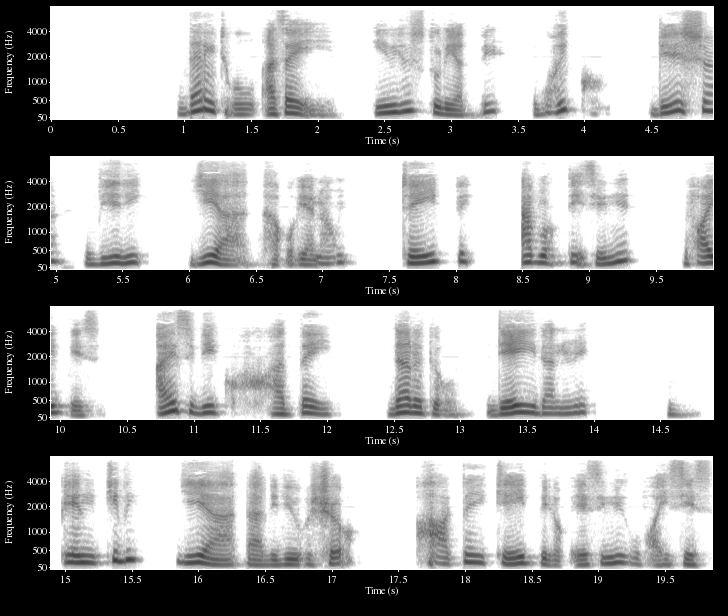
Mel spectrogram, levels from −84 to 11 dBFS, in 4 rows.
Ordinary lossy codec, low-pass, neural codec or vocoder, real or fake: MP3, 48 kbps; 7.2 kHz; codec, 16 kHz, 0.5 kbps, FunCodec, trained on LibriTTS, 25 frames a second; fake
